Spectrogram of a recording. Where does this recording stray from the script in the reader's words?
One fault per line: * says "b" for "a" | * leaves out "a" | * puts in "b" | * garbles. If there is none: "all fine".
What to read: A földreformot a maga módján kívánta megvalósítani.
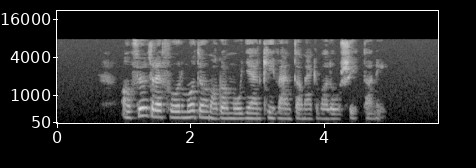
all fine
